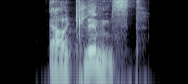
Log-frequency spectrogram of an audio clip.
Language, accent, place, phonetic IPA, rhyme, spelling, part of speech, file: German, Germany, Berlin, [ɛɐ̯ˈklɪmst], -ɪmst, erklimmst, verb, De-erklimmst.ogg
- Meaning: second-person singular present of erklimmen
